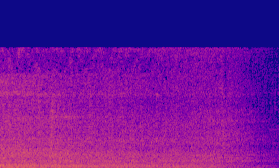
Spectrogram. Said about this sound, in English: Wow, we already made it to California Pizza Kitchen. That was an incredibly short car ride. Yeah, exactly. This is a podcast, Dave. A couple seconds of vroom vroom, and they get the point.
